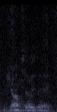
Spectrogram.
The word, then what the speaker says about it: Champs-Élysées: Champs-Élysées. Anybody speak French? – Champs-Élysées.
